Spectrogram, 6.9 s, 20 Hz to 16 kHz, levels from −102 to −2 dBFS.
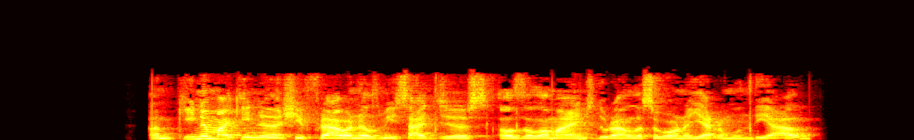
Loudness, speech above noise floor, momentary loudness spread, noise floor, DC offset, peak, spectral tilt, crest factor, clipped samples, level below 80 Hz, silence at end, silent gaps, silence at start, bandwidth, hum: -17 LUFS; over 73 dB; 7 LU; under -90 dBFS; under 0.1%; 0 dBFS; -3.5 dB/octave; 18 dB; under 0.1%; -62 dBFS; 0.75 s; none; 1.15 s; 8 kHz; none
